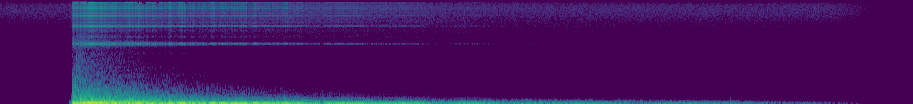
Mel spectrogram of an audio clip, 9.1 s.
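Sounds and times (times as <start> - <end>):
drums: 0.7 - 7.4.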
